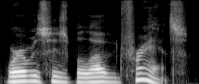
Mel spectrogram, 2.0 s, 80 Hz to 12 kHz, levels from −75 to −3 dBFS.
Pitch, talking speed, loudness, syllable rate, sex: 150 Hz, 150 wpm, -16 LUFS, 5.1 syllables/s, male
